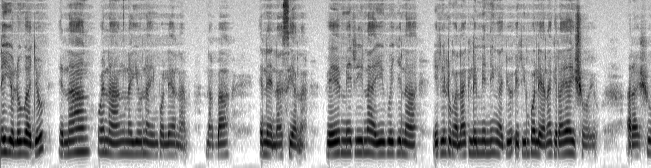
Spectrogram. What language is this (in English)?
Masai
